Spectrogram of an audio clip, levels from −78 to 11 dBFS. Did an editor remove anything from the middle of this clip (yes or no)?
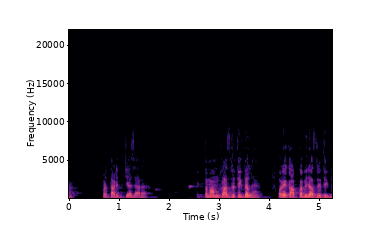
yes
